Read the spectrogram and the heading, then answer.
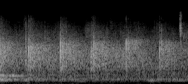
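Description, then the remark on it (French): An audience applauds the first team, a dense wash of many hands clapping with a few sharper individual claps standing out at regular moments, fairly loud and without any talking. “Moi, je crois qu'on veut applaudir la première équipe parce qu'ils ont été très, très courageux.”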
